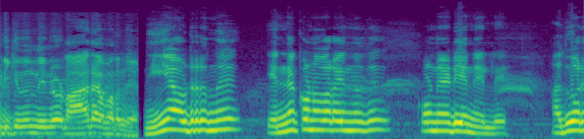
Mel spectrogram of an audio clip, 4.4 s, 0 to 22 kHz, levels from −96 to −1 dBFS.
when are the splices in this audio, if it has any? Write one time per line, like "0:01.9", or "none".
0:01.0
